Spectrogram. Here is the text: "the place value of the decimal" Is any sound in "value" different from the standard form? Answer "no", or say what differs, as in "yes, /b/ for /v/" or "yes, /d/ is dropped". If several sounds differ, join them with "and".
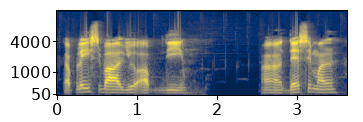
yes, /b/ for /v/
